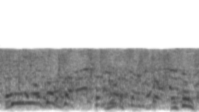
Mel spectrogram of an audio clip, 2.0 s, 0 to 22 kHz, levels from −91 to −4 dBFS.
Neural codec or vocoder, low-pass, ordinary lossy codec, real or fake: none; 3.6 kHz; MP3, 16 kbps; real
